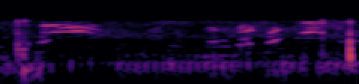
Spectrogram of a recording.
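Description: Faint snatches of people's voices, short rising-and-falling calls with no clear words, and a single click just after the start.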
